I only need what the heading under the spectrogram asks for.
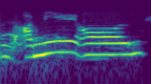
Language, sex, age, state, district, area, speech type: Nepali, female, 30-45, West Bengal, Alipurduar, urban, conversation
